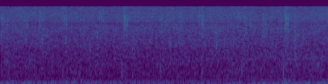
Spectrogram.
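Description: Steady in-game rain hisses across the whole span in GTA Online, a dense, even wash of falling drops with no talk over it.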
